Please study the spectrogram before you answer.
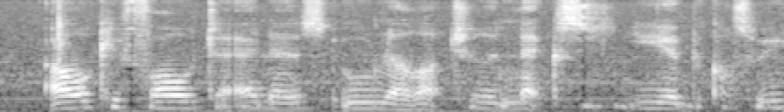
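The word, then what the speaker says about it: Ünal: So yeah, I'm looking forward to Enes Unal actually next year because we signed him. I think it's actually pronounced Anal, but let's not get into that.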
